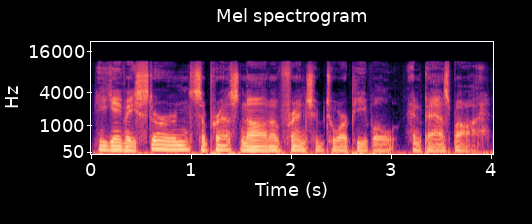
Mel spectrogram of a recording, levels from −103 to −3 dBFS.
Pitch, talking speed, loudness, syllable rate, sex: 95 Hz, 210 wpm, -17 LUFS, 5.0 syllables/s, male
